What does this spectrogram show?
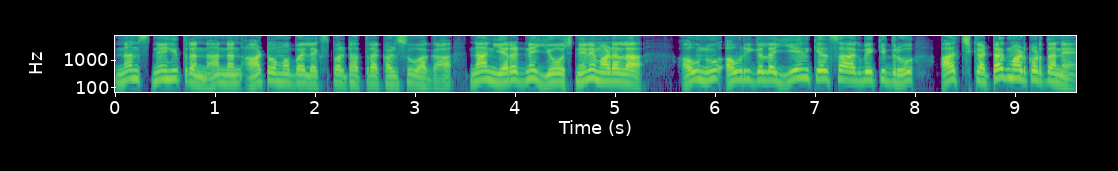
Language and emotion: Kannada, happy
